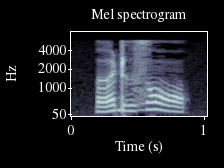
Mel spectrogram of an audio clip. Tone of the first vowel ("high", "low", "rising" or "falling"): rising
